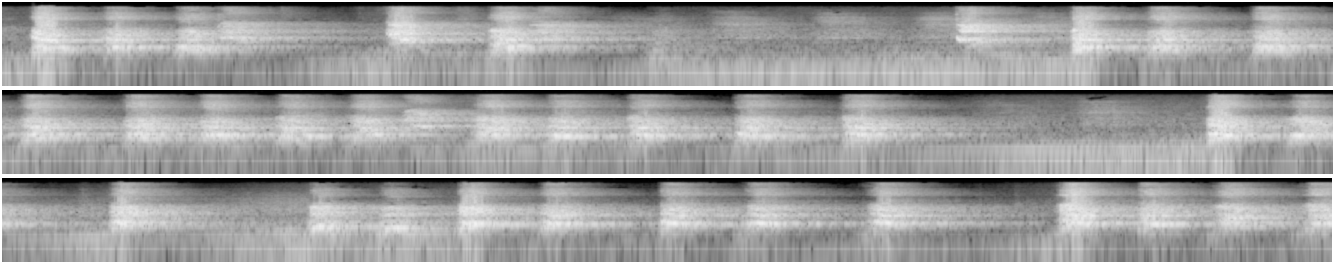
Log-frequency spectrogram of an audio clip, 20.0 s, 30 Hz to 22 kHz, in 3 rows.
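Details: Barking from Minnie Mouse, an 11-month-old mixed breed adoption puppy: near-continuous sharp, mid-pitched barks with a few short pauses, some yappier and higher, with low background rumble.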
